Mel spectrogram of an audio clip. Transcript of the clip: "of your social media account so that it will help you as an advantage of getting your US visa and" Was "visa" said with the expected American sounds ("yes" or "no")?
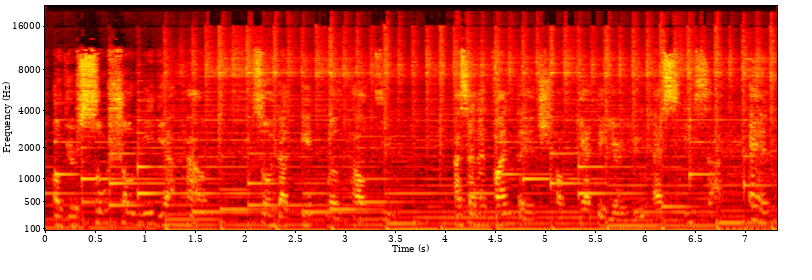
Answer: no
